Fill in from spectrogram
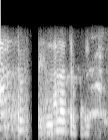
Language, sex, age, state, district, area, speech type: Kannada, female, 45-60, Karnataka, Dakshina Kannada, rural, conversation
